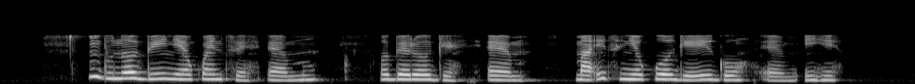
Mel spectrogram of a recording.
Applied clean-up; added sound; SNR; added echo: none; none; none; none.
